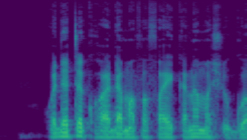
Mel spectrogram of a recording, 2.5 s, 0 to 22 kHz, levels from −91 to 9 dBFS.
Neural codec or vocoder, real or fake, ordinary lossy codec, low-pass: none; real; none; none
